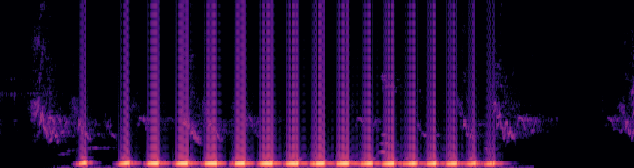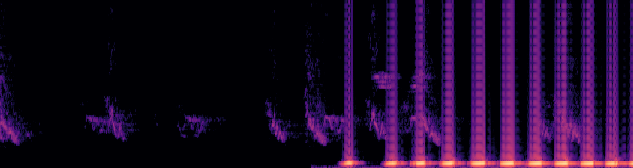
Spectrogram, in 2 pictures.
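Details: Alimokon, the white-eared brown dove, during aggressive fighting: a quick string of deep, hollow coo notes running together and tapering off, a silent gap of about three seconds, then the accelerating series starts again.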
